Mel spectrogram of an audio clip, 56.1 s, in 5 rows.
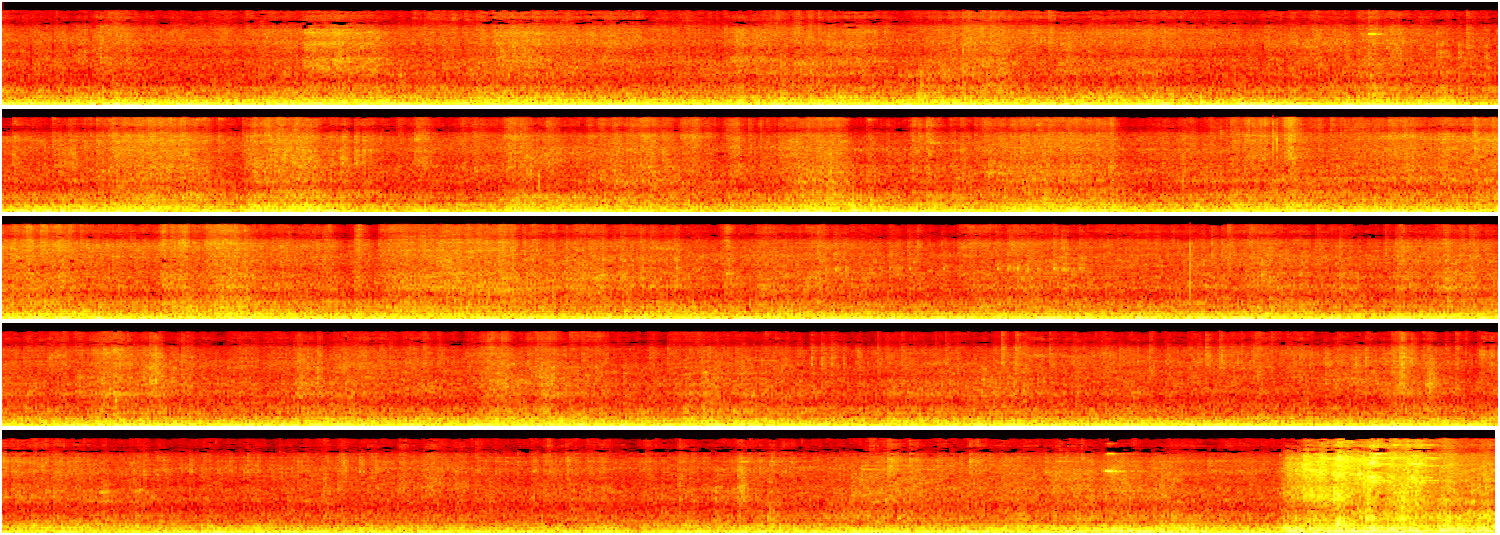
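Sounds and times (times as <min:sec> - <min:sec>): freight train wheels rumbling on rails: 0:00.0 - 0:56.0.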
